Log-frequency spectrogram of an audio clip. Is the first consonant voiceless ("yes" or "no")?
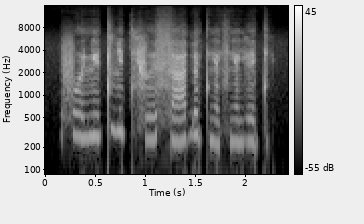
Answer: yes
